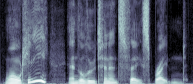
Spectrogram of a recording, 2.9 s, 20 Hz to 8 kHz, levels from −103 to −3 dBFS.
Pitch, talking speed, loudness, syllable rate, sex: 125 Hz, 145 wpm, -17 LUFS, 4.5 syllables/s, male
